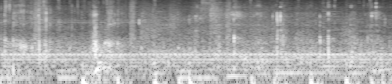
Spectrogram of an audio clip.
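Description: A fluffy strawberry jam bun is bitten and chewed close up, with soft, steady chewing and squishing noises over a few seconds. No one speaks.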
